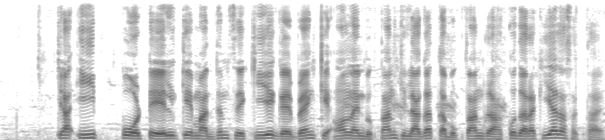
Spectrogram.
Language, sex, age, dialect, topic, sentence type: Hindi, male, 18-24, Awadhi Bundeli, banking, question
